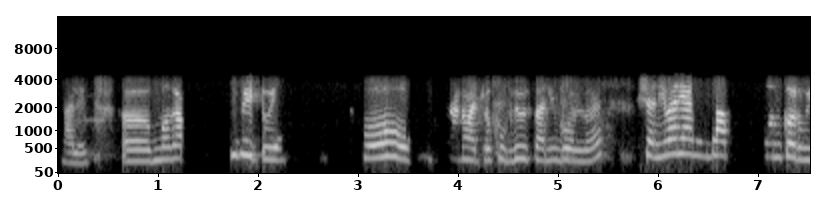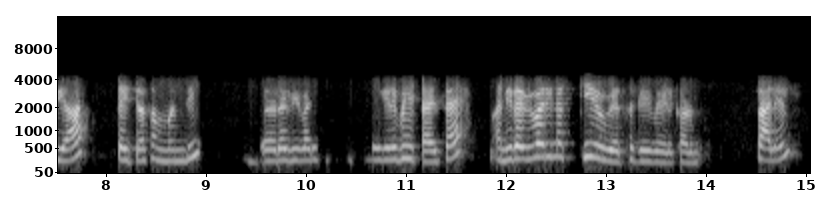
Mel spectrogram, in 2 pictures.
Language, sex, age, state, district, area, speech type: Marathi, female, 18-30, Maharashtra, Kolhapur, urban, conversation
